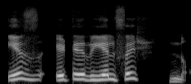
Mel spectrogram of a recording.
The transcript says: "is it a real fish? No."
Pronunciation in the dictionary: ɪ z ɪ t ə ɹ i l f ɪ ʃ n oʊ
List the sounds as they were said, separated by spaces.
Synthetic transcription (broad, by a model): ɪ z ɪ t ə ɹ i l f ɪ ʃ n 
